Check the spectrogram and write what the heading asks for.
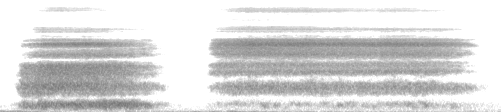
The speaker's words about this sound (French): Pendant la respiration, prenez conscience de la contraction de l'arrière de la gorge. C'est la friction de l'air sur les parois de la gorge qui produit ce son raclé, qui ressemble au va-et-vient des vagues de l'océan sur la plage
